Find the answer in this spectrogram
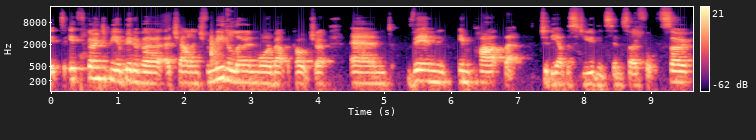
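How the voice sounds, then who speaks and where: A woman with an Australian accent, fairly low in pitch, at a moderate pace with fairly even intonation. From Australia, born in Kerala, India. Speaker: lawyer. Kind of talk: podcast interview.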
